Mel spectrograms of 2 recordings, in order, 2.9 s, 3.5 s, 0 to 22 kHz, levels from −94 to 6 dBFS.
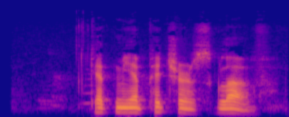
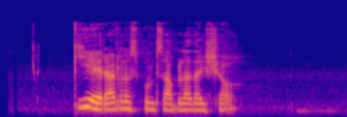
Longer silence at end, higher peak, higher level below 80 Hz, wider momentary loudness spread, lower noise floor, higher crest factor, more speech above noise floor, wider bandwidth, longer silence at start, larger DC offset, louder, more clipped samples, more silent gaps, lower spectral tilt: second, 0.35 s vs 1.1 s; about the same, -8 dBFS vs -6 dBFS; about the same, -78 dBFS vs -74 dBFS; second, 6 LU vs 13 LU; about the same, -64 dBFS vs -64 dBFS; about the same, 22 dB vs 20 dB; second, 36 dB vs 41 dB; about the same, 11 kHz vs 11.5 kHz; first, 0.9 s vs 0.75 s; neither; second, -28 LUFS vs -24 LUFS; neither; neither; about the same, -5.5 dB/octave vs -5 dB/octave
